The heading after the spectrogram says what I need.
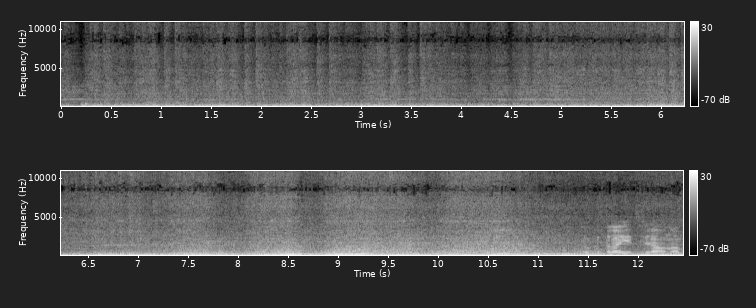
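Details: Moskvich/Izh combi carbureted car just fitted with new air filter, spark plugs and ignition leads: engine catches and climbs in revs but chugs unevenly with a stumbling beat, a misfire; the parts did not cure it, cause not confirmed.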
